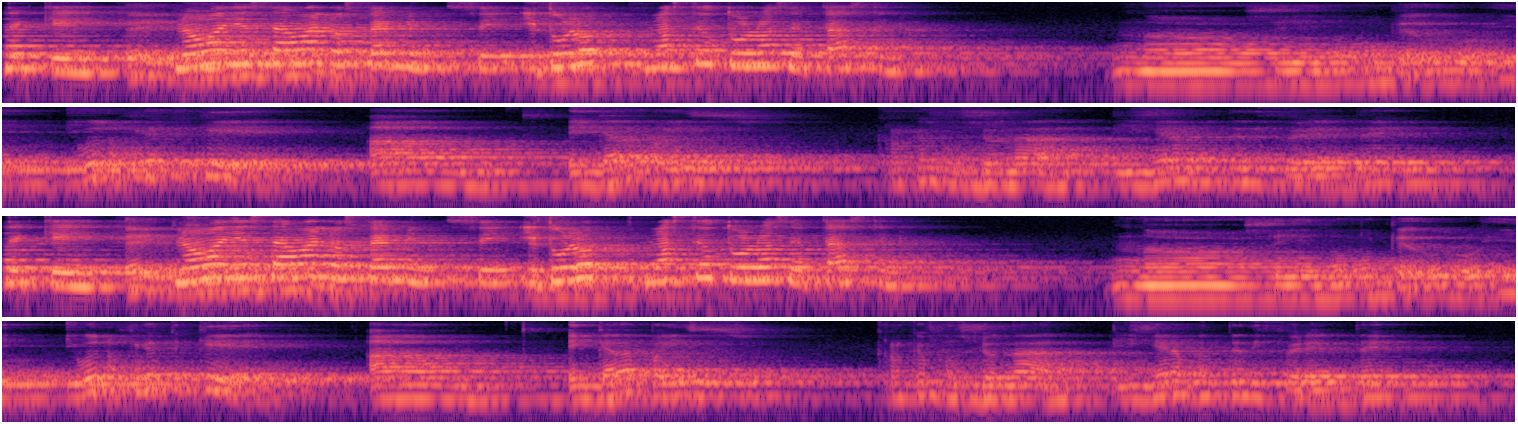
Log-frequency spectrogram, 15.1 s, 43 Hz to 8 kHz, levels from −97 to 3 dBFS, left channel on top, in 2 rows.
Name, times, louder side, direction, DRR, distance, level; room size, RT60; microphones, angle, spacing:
voice 1, 0.0-0.6 0.9-4.6, right 1 dB, 10° right, 4 dB, 0.5 m, -21 dB
voice 2, 0.6-1.7 2.6-3.0 5.5-8.9 9.4-10.0 10.4-11.3 11.9-14.6, right 1 dB, 85° right, 1 dB, 1.1 m, -27 dB
7.6 x 7.1 x 6.6 m, 2.7 s
head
